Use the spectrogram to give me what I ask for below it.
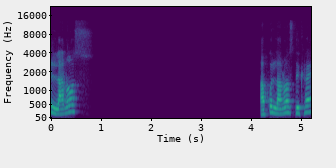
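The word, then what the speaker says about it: Llanos: कैन यू सी लानोस? आपको लानोस दिख रहा है? प्लीज बताइए। आर you winding लानोस? I silent है वहां पे।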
